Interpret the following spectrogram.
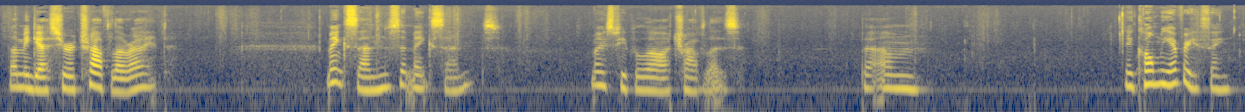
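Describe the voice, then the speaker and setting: A woman with a natural, medium-pitched voice plays a lonely, guarded immortal witch in an intimate ASMR roleplay. She speaks softly and often drops to a whisper, her mood both guarded and gentle.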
